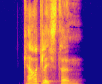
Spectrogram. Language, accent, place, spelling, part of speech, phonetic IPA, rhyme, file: German, Germany, Berlin, kärglichsten, adjective, [ˈkɛʁklɪçstn̩], -ɛʁklɪçstn̩, De-kärglichsten.ogg
- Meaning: 1. superlative degree of kärglich 2. inflection of kärglich: strong genitive masculine/neuter singular superlative degree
